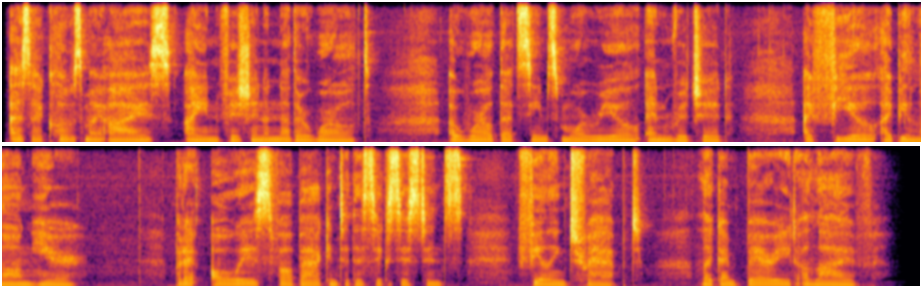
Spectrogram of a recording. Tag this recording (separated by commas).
Human voice, woman speaking, Speech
